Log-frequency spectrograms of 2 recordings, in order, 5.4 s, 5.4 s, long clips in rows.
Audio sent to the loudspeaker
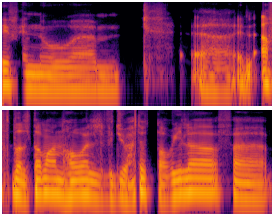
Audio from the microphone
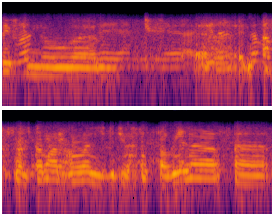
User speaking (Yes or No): Yes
